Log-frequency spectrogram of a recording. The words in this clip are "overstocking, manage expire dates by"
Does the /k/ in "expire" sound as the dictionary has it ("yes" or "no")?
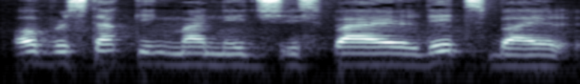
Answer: no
